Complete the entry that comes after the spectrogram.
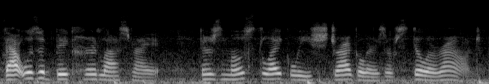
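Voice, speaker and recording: A woman's voice: medium pitch, measured pace, mellow, muffled recording, slight background noise, close to an everyday voice. A woman voicing a cautious, sensible young male peacemaker in a zombie story read aloud. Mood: cautious, practical.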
